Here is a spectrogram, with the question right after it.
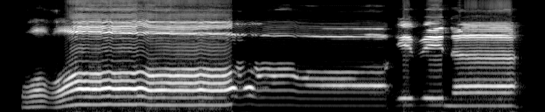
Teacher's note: غین حروف مستعلیہ میں سے ہے، اس کو پر پڑھیں گے۔ غاد متصل ہے، بڑی مد ہے، 5 الف کے برابر کھینچ کر پڑھیں گے۔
